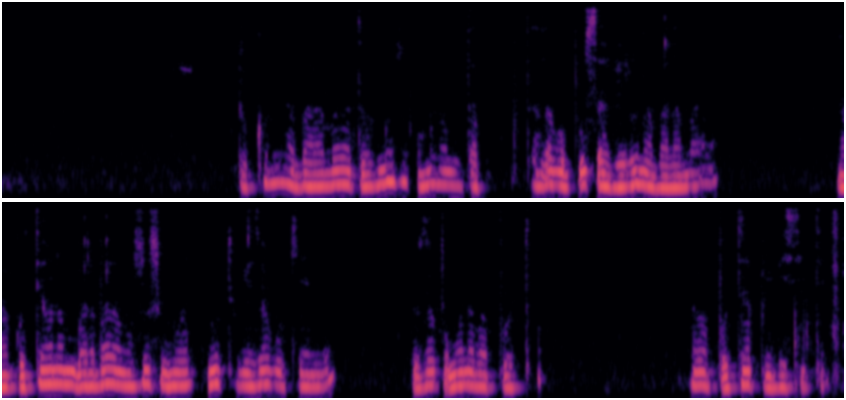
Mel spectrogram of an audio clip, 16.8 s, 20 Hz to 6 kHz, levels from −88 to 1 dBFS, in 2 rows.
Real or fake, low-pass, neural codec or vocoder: real; 5.4 kHz; none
